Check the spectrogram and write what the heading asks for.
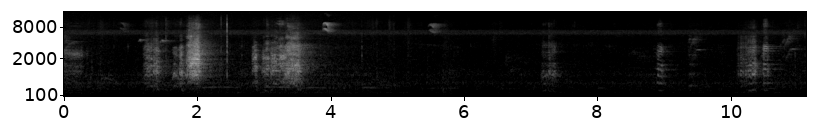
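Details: Wild blue-and-yellow macaw in nature giving loud, harsh, raspy squawks in short bursts, two strongest close together early on, then fainter scattered calls with quiet gaps, over a steady high insect-like hum.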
